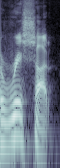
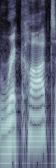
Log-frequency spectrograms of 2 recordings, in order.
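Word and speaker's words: Richat: Yeah, the rishot.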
